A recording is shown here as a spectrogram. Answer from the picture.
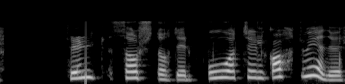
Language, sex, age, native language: Icelandic, male, 11, Icelandic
